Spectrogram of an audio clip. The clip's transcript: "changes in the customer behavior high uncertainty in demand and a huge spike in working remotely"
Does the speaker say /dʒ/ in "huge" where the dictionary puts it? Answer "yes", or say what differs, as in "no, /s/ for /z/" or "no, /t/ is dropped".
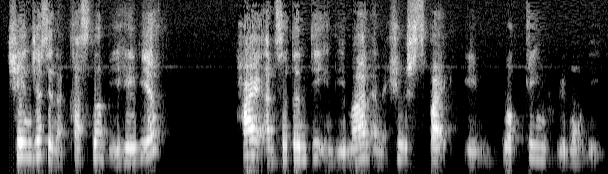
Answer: no, /tʃ/ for /dʒ/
